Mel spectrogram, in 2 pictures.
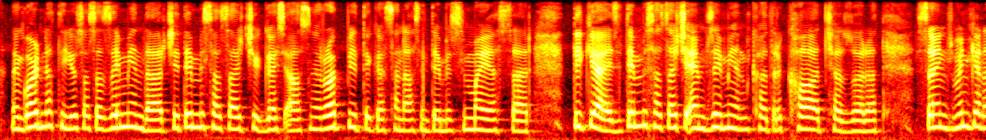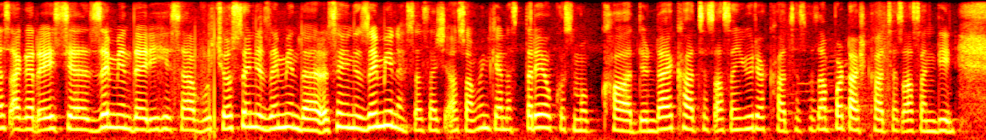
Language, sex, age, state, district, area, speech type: Kashmiri, female, 18-30, Jammu and Kashmir, Baramulla, rural, spontaneous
